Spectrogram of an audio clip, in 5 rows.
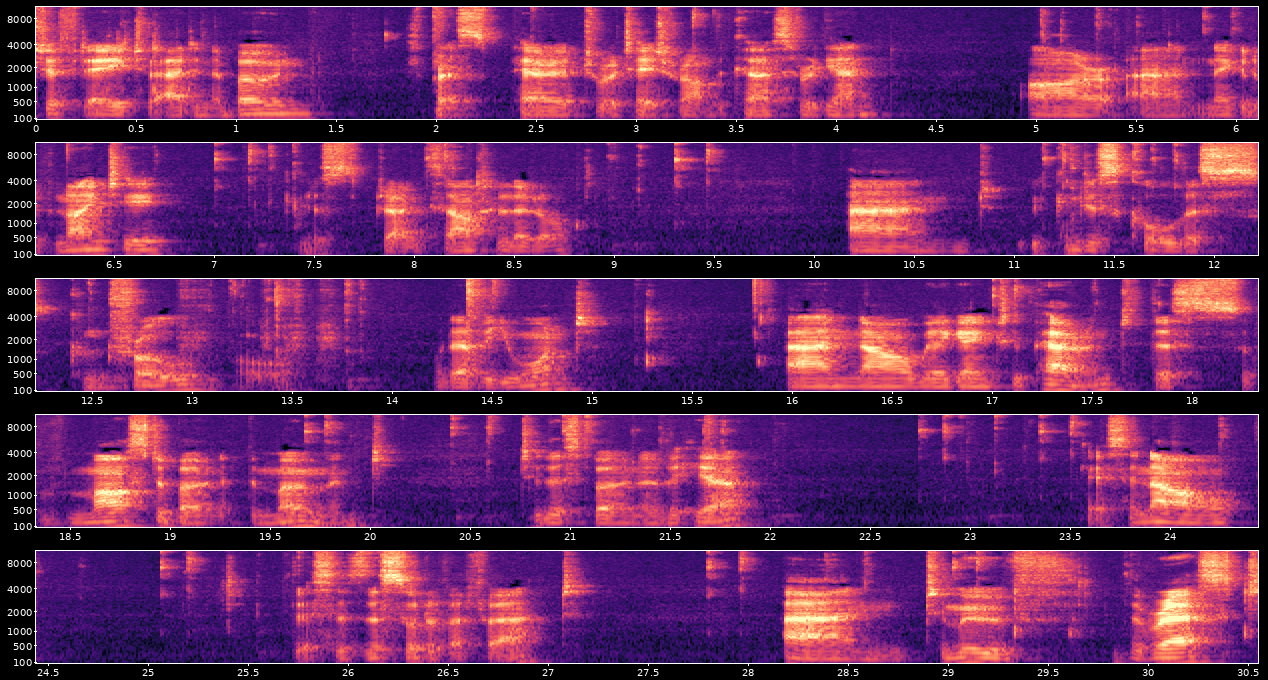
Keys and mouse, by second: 2.0 ., 3.8 r, 7.2 g, 9.0 Tab, 9.8 KP_3, 17.0 right click, 17.4 g, 19.1 click, 20.4 Tab, 21.7 ctrl+p, 23.0 Tab, 23.9 KP_3, 24.3 g, 25.5 g, 28.4 g, 30.2 Tab.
